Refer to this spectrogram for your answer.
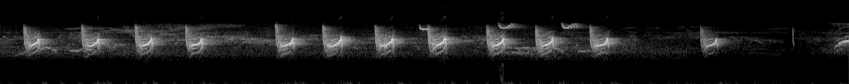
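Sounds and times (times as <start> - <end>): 
Eurasian nuthatch calling loud clear whistled notes: 0.1 - 6.2.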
